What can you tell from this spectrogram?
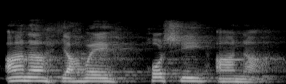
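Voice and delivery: "Ana Yahweh Hoshi Ana" read slowly, each Hebrew word sounded out; Hebrew phrase. Shown as a demonstration. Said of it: "In Hebrew, it reads".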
